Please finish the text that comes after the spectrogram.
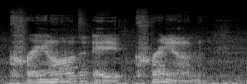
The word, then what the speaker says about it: crayon: A crayon, with 2 syllables where the second syllable rhymes with dawn, crayon, or sounds like crown or other.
